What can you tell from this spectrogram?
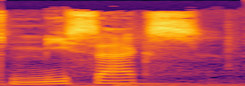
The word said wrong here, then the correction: Mithrax: I always mispronounce it. It is, because that's what she called him. – Well, that's actually his name. That's actually his name. She gives him the name Mithrax.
